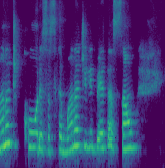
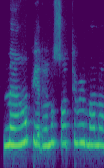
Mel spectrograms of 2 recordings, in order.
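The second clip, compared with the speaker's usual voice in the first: high-pitched mock protest; retold insistent denial; 7 semitones higher, much faster than usual. Swimming instructor contradicting an insistent pupil, acted puzzled denial. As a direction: imitate a bewildered correction, pitched up.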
